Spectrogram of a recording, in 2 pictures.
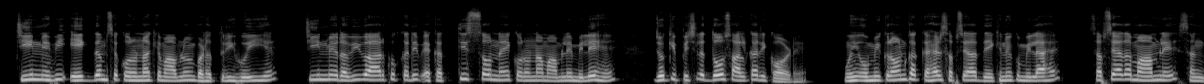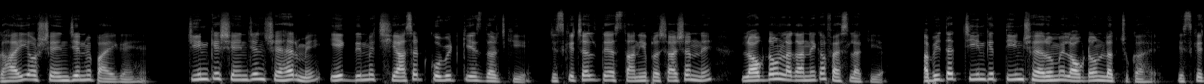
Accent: native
